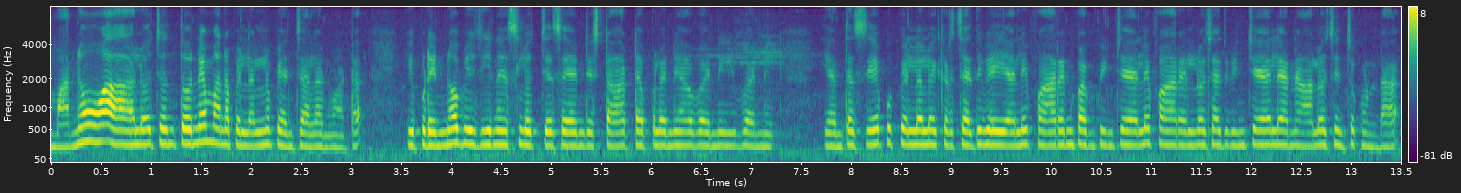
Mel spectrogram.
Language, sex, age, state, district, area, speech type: Telugu, female, 30-45, Andhra Pradesh, Vizianagaram, urban, spontaneous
